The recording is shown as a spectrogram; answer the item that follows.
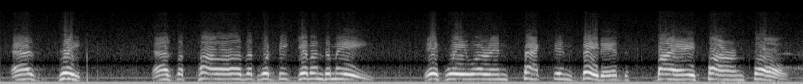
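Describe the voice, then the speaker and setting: A man with an American accent speaks in a solemn tone at a fairly slow pace. Noticeable background noise runs underneath. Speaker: president giving inaugural address. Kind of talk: formal inaugural address. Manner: solemn, measured, oratorical.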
